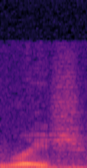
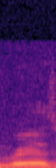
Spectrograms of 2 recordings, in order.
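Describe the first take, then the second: First: The name ends with an sh sound. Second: The name ends with a z sound. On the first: "or are you Raish? I say Raish" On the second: "are you Raz"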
